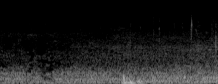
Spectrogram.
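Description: Low wind rumble and handling noise on a hand-held phone microphone, with one dull thump about a second in.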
